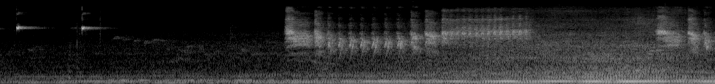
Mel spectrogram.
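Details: Long-tailed shrike copying lovebird sounds: two thin high whistles, a pause, then a loud harsh burst of fast, screechy chattering for about two seconds, trailing off into quieter notes against low hum.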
